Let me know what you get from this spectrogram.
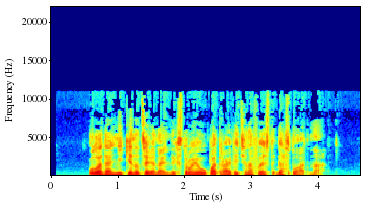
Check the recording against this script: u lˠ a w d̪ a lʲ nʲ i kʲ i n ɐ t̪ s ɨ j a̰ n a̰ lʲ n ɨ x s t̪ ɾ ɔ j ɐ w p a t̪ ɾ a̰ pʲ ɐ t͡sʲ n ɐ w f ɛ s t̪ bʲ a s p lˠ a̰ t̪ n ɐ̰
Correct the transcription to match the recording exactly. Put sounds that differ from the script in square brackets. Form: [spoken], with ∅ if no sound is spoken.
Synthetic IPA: u lˠ a [∅] d̪ a lʲ nʲ i kʲ i n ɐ t̪ s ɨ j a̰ n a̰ lʲ n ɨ x s t̪ ɾ ɔ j ɐ w p a t̪ ɾ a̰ pʲ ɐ t͡sʲ n ɐ [∅] f ɛ s t̪ bʲ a s p lˠ a̰ t̪ n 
